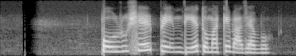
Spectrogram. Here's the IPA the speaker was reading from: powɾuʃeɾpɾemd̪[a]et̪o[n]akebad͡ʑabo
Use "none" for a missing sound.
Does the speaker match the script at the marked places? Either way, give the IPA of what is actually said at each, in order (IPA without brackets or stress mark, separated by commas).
i, m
